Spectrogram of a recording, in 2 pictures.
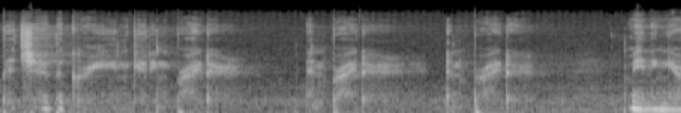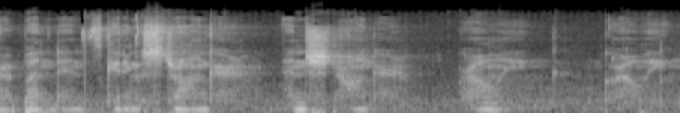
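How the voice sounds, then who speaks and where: There are big swings in loudness as a woman whispers at a fairly slow pace, with long, frequent pauses and noticeable background noise. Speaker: ASMR artist. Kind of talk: ASMR affirmations. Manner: whispered, soft-spoken.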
